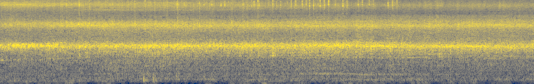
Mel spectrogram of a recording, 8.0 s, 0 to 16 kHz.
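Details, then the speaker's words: Tyco Grand Trunk Alco C430 model locomotive after cleaning and oiling its power torque drive, which had run rough and squeaked: even high motor hum and steady whir with no catches on the track; smooth running. "There we go. I think it's running pretty good."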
